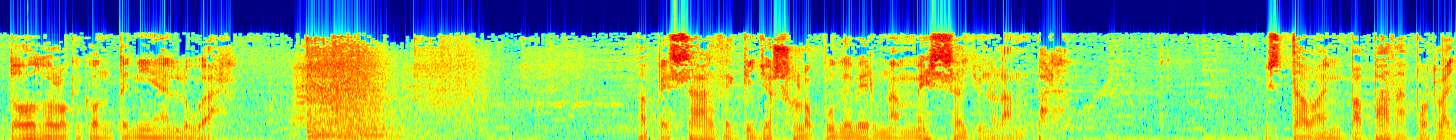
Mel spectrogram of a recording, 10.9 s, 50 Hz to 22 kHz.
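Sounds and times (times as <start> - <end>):
speech: 0.1 - 2.5, 4.9 - 8.0, 9.5 - 10.9
heavy black door slamming shut: 2.2 - 3.8.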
